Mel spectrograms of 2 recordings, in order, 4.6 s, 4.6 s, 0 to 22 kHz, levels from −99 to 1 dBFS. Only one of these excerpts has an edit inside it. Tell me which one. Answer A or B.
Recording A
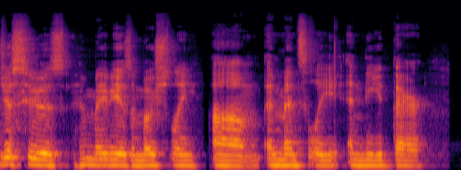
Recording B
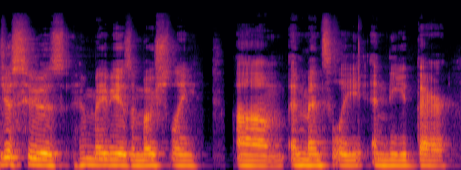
A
